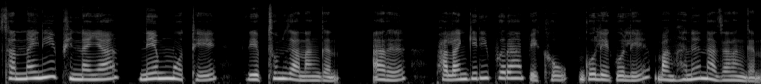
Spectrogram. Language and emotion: Bodo, neutral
